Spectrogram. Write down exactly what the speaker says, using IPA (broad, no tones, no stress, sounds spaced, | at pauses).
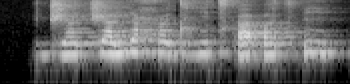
d͡ʒ ɐ t͡ʃ a j i ħ ɵ dʱ i t͡sʼ a ʔ ɐ t͡sʼ i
